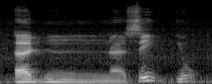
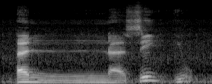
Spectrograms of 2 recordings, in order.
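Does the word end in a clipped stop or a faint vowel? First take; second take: faint vowel; faint vowel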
